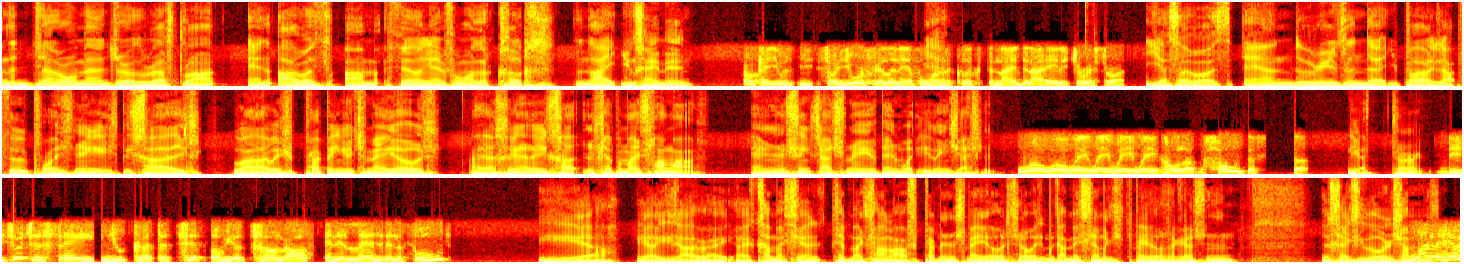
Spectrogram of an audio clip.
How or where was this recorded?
phone line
